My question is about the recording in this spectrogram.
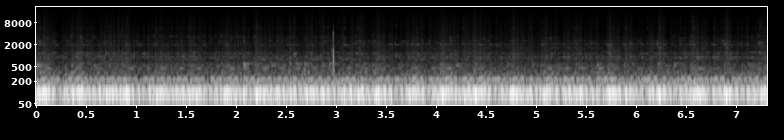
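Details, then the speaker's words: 1998 Dodge Ram 5.9 Magnum V8 with all valve seals replaced and a cracked cat: deep, lumpy rumble with an uneven, stumbling beat; misfire, owner unsure whether from rings or a plenum gasket air leak. "I mean you can hear that misfire"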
